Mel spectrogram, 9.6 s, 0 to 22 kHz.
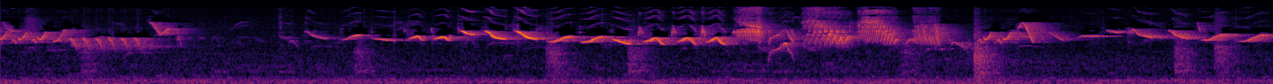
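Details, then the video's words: Bullfinch kept as a pet sings a rapid run of high, twisting, slurred notes, growing louder midway into pulsing repeated phrases, with occasional sharp clicks. "Bullfinch 2"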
